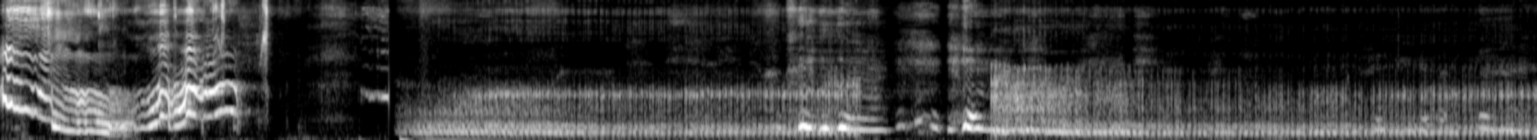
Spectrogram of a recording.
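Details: Jack Russell Terrier guarding its owner, opening with a sweeping whine-like cry, then a long steady low rumbling growl, briefly broken and resumed after a pause.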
